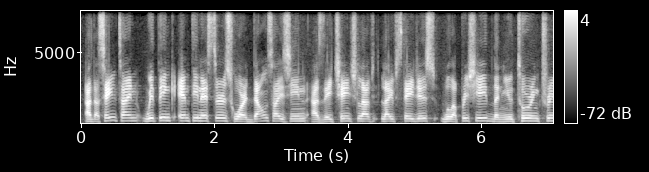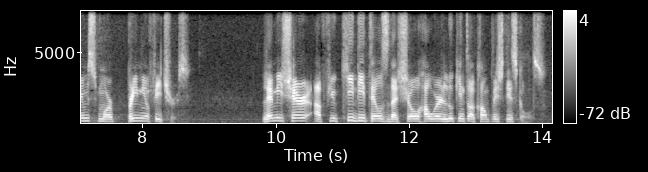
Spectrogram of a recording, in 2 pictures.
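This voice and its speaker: A man from Colombia with a Colombian Spanish accent, a product planner giving a measured, scripted corporate presentation. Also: high-pitched, smooth. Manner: measured, informative, occasional slips.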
